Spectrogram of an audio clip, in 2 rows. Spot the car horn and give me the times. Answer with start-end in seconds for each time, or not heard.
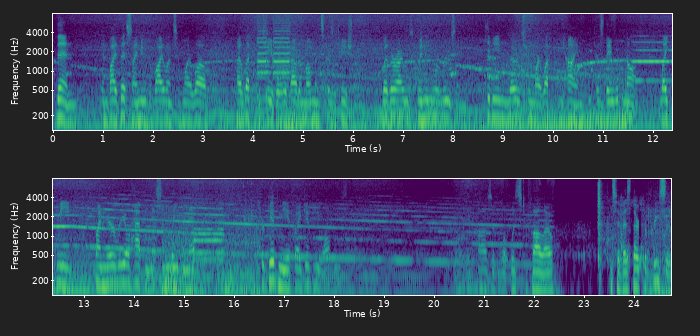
4.0-4.8, 14.6-16.6.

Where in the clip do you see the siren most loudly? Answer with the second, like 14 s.
12 s.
